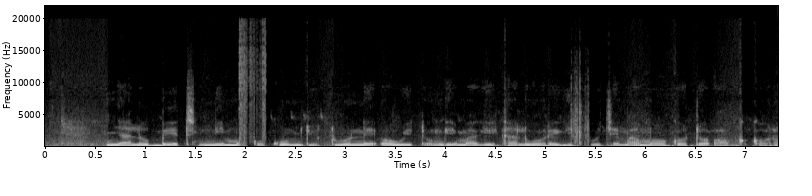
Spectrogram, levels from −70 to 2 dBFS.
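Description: Gain pumping runs through the whole speech clip. The level appears to swing by around 20 dB, bringing loud and soft parts closer together so the speech sounds squashed. The likely cause is input gain set far too high, with a fast limiter pulling it down on each peak. This is different from a noisy room. The room noise sits about 30 dB below the speech.

Cable scratch noise appears from 1.95 to 2.22 s and again from 5.27 to 5.45 s. Each time, a dense, ragged burst of scratching rides over the speech at roughly the same loudness as the speech itself. It most likely comes from a worn cable or connector being moved, so its contact resistance flickers. It differs from a single click or a dropout because it is a rough stretch lasting a few tenths of a second, and the speech continues underneath it.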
